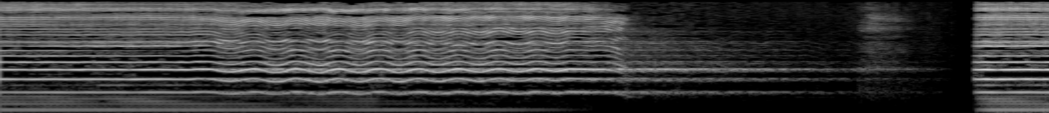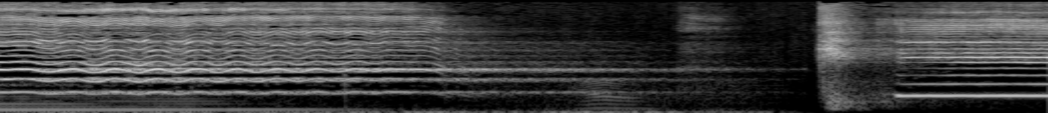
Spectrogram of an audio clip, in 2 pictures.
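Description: A trot singer holds long notes with wide vibrato over the backing band, then fades away. After a brief drop-out the held note comes back suddenly and fades again, and new music starts just before the end.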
